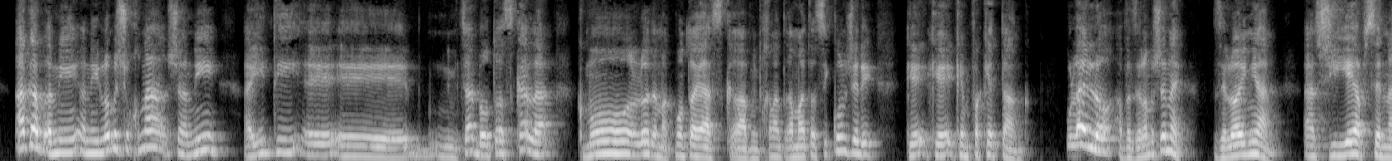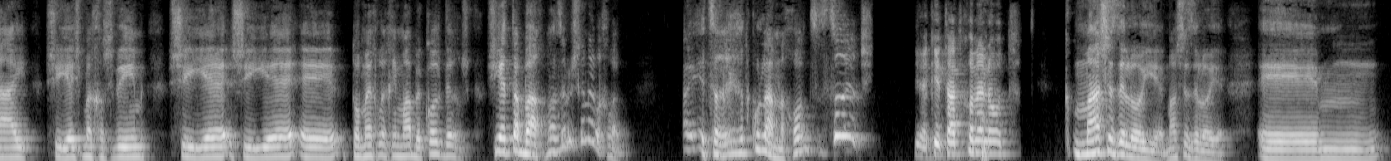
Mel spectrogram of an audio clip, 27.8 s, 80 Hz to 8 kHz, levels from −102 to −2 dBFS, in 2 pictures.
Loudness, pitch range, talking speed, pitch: -22 LUFS, 135-190 Hz, 135 wpm, 160 Hz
